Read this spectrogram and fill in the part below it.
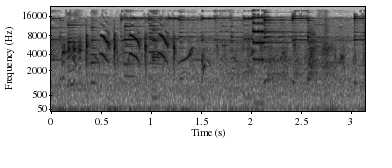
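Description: A marsh warbler sings a quick, varied stream of high chirps, trills and whistled notes, fairly faint and alone against a soft background hiss.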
